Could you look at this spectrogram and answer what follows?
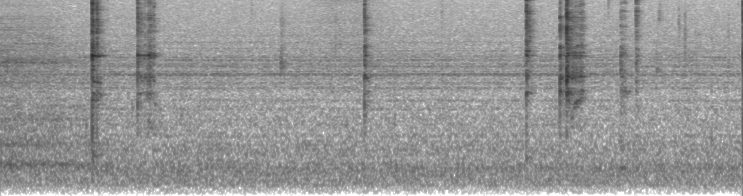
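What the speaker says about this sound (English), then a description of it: "I'm going to take some more of that pasta sauce and put it over top of the pizza lasagna roll-ups." Pasta sauce is spooned over pizza lasagna roll-ups in a pan, with sparse light clinks of a metal utensil against the pan over a quiet background.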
